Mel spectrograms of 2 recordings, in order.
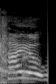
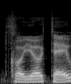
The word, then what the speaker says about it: coyote: Coyote would be the proper Spanish pronunciation. – Ah. – And coyote would be the American pronunciation. – Classic American. – The classic American pronunciation.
